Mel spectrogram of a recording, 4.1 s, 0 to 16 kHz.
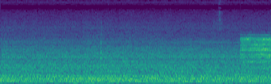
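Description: Steady low rumble of road and engine noise heard inside a car's cabin while it drives at about 65 km/h.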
